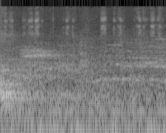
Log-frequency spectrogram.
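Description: Pen scratching across paper as a sentence is written out during an English grammar lesson, producing short strokes in quick bursts over faint room noise.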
